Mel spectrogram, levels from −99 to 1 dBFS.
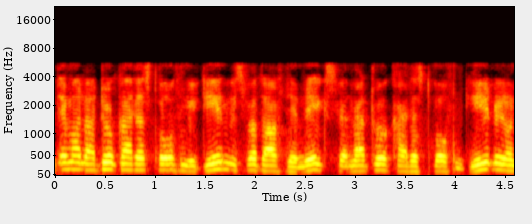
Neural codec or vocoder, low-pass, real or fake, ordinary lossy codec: codec, 16 kHz, 2 kbps, FreqCodec, smaller model; 5.4 kHz; fake; none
